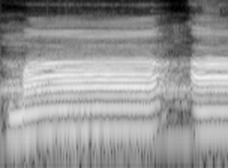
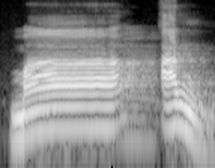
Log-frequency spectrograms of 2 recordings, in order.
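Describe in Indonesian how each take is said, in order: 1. Kata ini berakhir dengan vokal a panjang. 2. Kata ini berakhir dengan bunyi n. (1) "kalau berhenti nanti dibaca ma'a" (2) "Tulisannya ya"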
